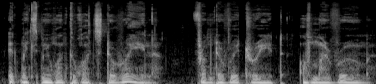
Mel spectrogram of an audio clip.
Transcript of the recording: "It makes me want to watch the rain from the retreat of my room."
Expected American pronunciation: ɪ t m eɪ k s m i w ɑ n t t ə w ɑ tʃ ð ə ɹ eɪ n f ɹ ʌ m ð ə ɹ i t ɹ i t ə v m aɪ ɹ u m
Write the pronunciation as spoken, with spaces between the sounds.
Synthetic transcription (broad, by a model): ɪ t m eɪ k s m i w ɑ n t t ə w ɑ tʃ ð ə ɹ eɪ n f ɹ ʌ m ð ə ɹ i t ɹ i t ə v m aɪ ɹ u m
